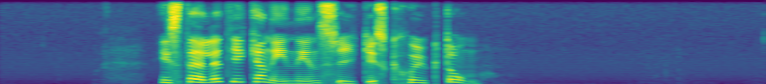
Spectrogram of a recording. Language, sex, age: Swedish, female, 25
